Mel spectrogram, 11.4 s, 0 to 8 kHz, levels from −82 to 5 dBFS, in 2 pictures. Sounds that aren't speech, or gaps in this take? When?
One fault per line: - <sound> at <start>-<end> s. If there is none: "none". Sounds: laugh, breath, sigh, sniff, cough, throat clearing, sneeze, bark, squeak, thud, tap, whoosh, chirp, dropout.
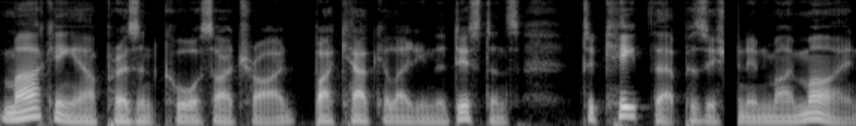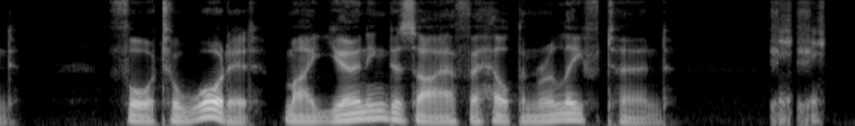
- dropout at 4.8-4.9 s
- laugh at 10.8-11.2 s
